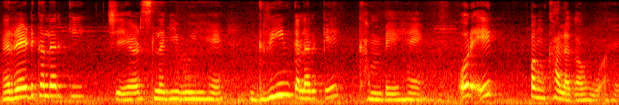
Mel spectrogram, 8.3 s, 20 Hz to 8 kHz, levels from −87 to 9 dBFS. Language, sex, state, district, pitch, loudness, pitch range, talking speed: Hindi, female, Madhya Pradesh, Dhar, 195 Hz, -17 LUFS, 175-225 Hz, 130 wpm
